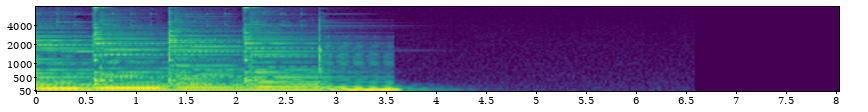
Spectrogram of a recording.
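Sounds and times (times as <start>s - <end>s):
backing music without drums for a drum kit exam: 0.0s - 4.6s.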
